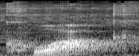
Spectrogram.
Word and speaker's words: Quoc: So my middle name is Quoc, but everyone mispronounces it as. Idea port. They say, Mr. It's really funny. Technically, quack, Quack.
